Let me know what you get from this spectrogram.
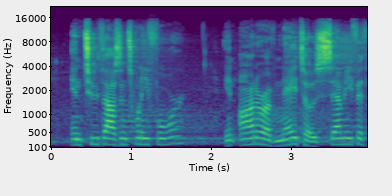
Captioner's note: none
